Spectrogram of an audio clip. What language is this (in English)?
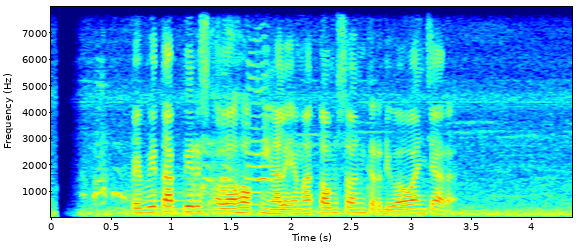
Sundanese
